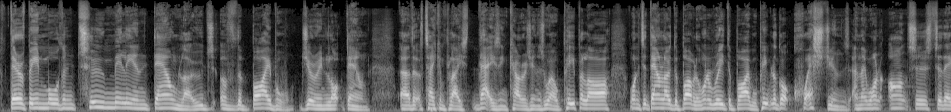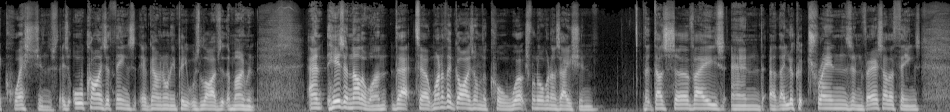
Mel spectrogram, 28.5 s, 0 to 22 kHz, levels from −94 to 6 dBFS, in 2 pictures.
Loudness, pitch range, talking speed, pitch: -18 LUFS, 120-150 Hz, 195 wpm, 135 Hz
